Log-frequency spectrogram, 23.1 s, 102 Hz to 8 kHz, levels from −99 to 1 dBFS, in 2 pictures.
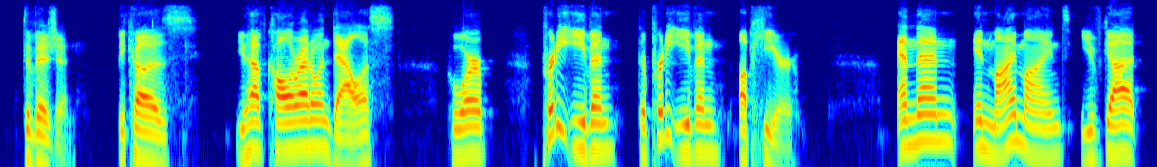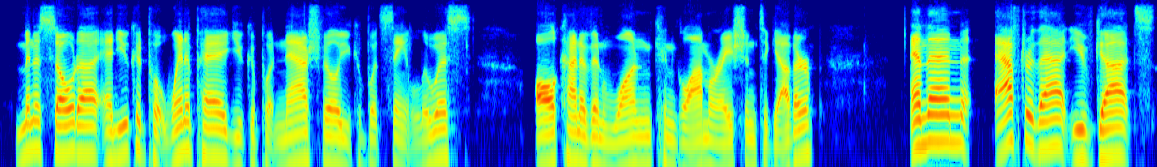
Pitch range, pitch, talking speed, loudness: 125-175 Hz, 150 Hz, 130 wpm, -25 LUFS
